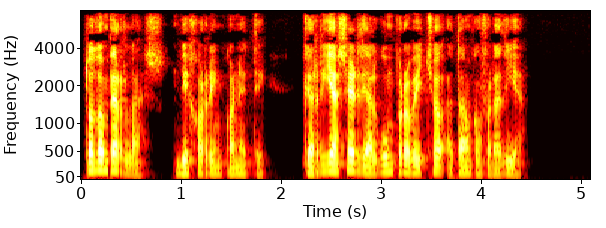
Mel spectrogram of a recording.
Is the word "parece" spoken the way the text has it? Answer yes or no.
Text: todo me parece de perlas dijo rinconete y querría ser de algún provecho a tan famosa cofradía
no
